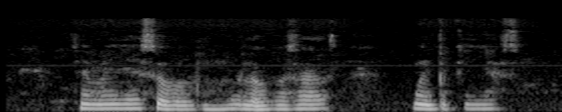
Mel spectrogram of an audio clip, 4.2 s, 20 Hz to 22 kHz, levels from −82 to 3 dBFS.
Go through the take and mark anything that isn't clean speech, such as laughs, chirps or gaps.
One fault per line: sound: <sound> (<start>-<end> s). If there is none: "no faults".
no faults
